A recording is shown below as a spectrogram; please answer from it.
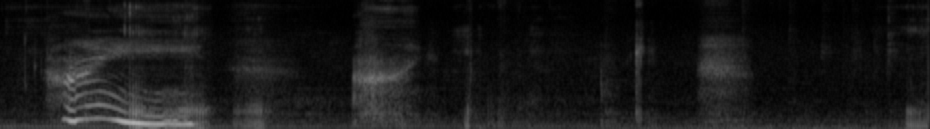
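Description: A French Bulldog snores, opening with a drawn-out groaning wheeze, then rough, breathy snorts every couple of seconds.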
